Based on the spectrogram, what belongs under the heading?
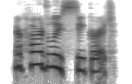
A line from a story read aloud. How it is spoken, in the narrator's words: mutters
